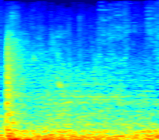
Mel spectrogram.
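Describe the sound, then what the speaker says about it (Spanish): A deep, booming explosion in Hollow Knight, a sudden loud blast with a heavy low rumble that decays slowly over about a second. "¿has visto el radio de la explosión?"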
